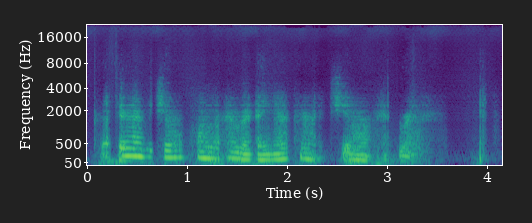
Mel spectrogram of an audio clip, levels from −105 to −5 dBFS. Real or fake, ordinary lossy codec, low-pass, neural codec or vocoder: fake; none; none; codec, 44.1 kHz, 0.9 kbps, DAC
